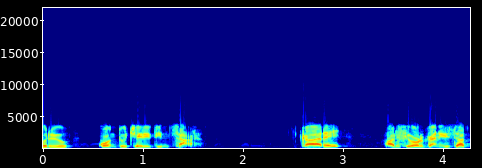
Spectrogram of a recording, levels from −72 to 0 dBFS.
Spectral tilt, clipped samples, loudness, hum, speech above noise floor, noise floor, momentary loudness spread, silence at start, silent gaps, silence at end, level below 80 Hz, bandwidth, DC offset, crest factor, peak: -3.5 dB/octave; under 0.1%; -22 LUFS; none; 45 dB; -66 dBFS; 12 LU; 0 s; none; 0.05 s; -74 dBFS; 7.8 kHz; under 0.1%; 16 dB; -8 dBFS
